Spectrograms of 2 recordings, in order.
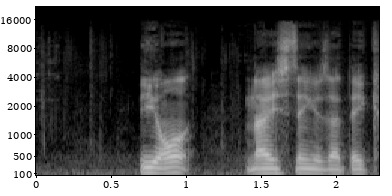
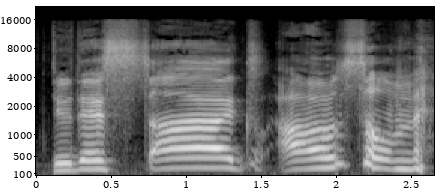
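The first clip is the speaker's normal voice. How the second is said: high, slow, stretched-out complaint with a laugh; exasperated whine; 11 semitones higher, 6 dB louder, slower than usual. Real, not acted. Streamer fed up with hiding zombies, high exasperated whine. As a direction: whine it out to the chat. Frustrated at enemy type.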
